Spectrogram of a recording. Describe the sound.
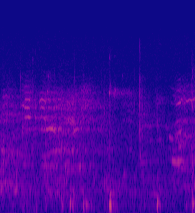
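A basketball dribbled by a player in a women's game: several soft, low bounces at an irregular pace, heard under continuous talking.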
